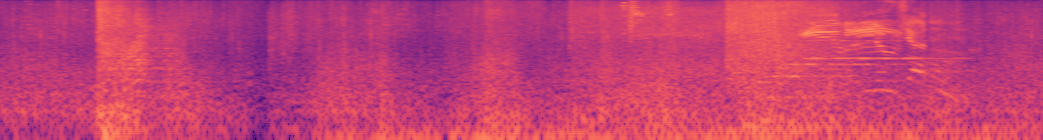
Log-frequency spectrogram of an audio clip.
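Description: A fiery blast whooshes and roars.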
